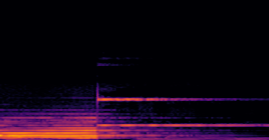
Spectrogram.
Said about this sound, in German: da habe ich jetzt gerade eine Nachricht bekommen, da muss ich kurz mal gucken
